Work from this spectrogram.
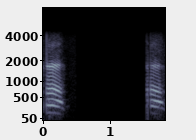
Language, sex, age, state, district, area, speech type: Tamil, male, 60+, Tamil Nadu, Thanjavur, rural, conversation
